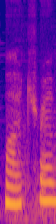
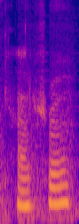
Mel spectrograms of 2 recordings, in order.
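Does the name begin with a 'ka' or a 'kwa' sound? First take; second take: kwa; ka. First: The name begins with a 'kwa' sound. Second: The name begins with a 'ka' sound. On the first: The speaker calls it wrong. "It's like Quatra" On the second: The speaker calls it right. "but it's a Catra. Just say cat"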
